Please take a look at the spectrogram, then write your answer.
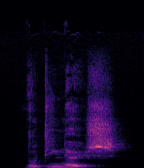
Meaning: routine, habitual (pertaining to or resulting from repetition)
- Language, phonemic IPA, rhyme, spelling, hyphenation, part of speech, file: Dutch, /ˌrutiˈnøːs/, -øːs, routineus, rou‧ti‧neus, adjective, Nl-routineus.ogg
